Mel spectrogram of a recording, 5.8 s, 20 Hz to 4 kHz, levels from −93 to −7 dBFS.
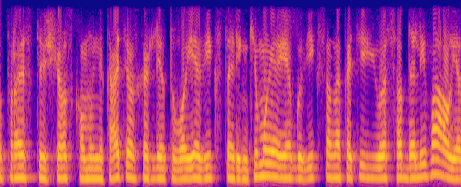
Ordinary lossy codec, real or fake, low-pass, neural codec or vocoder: AAC, 32 kbps; real; 3.6 kHz; none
